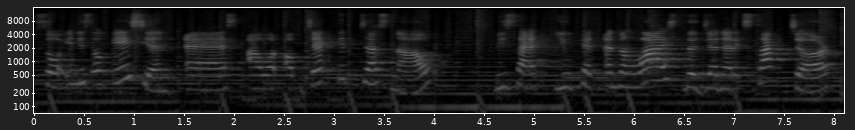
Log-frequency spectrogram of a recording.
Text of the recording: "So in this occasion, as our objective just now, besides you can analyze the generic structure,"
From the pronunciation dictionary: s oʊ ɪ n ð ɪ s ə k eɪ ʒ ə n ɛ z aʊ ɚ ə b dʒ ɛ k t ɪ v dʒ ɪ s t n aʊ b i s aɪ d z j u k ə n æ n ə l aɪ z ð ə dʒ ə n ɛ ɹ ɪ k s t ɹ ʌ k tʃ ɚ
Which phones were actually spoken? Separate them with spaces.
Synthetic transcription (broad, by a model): s oʊ ɪ n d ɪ s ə k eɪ s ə n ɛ s aʊ ɚ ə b dʒ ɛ k t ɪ f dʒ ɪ s n aʊ b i s aɪ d s j u k ə n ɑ n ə l aɪ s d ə dʒ ə n ɛ ɹ ɪ k s t ɹ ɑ k tʃ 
